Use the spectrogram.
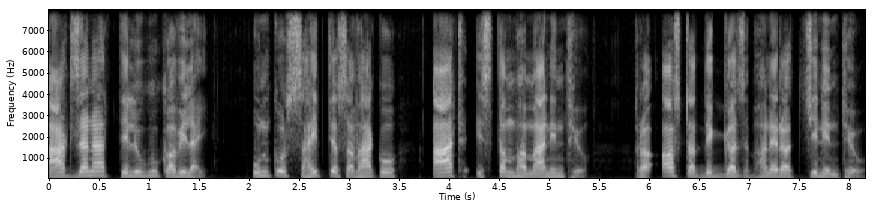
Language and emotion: Nepali, neutral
